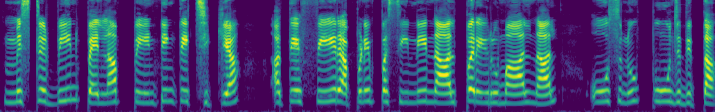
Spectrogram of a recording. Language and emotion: Punjabi, disgusted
